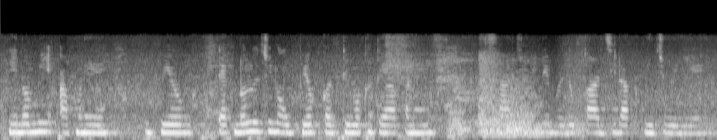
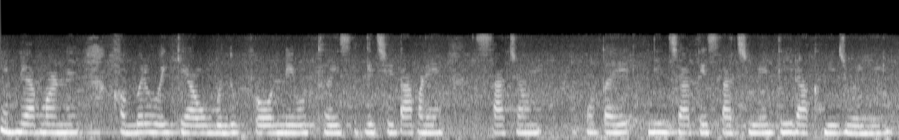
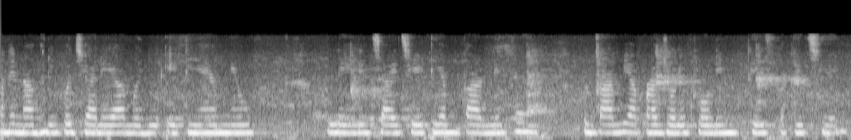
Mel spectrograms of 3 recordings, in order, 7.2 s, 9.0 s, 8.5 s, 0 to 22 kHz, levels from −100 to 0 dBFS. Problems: none marked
